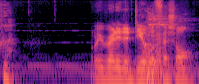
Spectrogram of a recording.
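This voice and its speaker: A man's voice: on the high side, flat delivery, normal speed, fairly bright tone. A man giving casual live reaction commentary as a game streamer, joking and echoing lines aloud. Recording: game music behind voice.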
